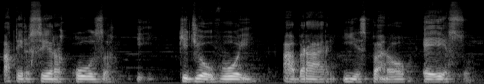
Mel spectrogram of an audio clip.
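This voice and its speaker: A man teaches everyday words at a slow, deliberate pace, repeating each point. His voice is a little husky, and faint music plays behind him. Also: mid-range voice, monotone, dark tone. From Argentina. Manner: slow, repetitive, mixes Spanish into Portuguese. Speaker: language teacher. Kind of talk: casual vocabulary lesson to camera.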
